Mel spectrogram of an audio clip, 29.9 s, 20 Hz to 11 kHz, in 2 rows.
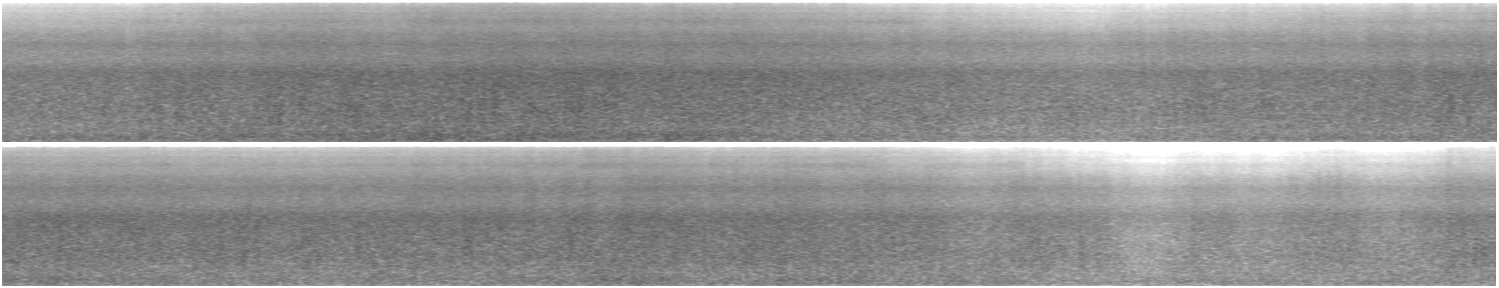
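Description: Rushing airflow over the onboard camera of a Phoenix 2400 RC glider in flight. The steady wind noise swells a few seconds in and dips briefly near the end.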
